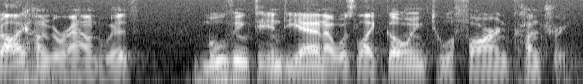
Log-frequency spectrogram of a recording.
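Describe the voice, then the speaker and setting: With a slight New York accent, a man talks at a moderate pace with a medium pitch and lively intonation. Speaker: professor. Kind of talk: lecture. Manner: formal.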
